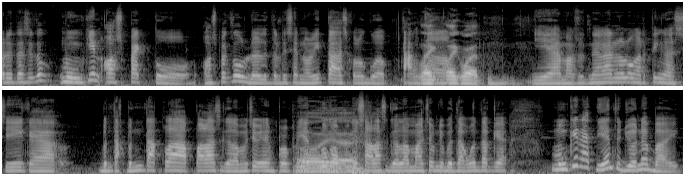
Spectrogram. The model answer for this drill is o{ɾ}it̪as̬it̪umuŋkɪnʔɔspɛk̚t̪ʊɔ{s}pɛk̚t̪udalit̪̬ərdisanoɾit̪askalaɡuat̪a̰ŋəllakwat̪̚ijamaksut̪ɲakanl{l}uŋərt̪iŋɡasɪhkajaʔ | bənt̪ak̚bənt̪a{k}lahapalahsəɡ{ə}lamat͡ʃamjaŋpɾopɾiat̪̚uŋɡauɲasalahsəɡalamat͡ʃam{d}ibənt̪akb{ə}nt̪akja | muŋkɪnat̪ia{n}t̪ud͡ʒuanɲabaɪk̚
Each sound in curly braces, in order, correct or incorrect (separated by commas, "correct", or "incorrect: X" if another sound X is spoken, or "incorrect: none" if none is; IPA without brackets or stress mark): correct, correct, correct, correct, incorrect: a, correct, correct, correct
